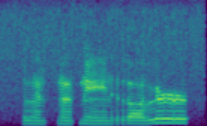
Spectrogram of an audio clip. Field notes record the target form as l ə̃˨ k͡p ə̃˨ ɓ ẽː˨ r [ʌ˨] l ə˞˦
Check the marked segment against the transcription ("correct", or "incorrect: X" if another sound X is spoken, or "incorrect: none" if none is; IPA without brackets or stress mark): incorrect: ɔ˨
